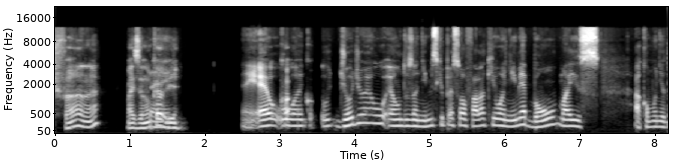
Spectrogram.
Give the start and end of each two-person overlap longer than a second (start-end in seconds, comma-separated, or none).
none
